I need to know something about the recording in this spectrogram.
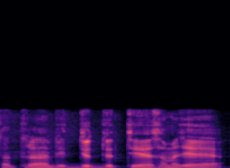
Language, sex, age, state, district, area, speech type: Sanskrit, male, 18-30, Karnataka, Chikkamagaluru, urban, spontaneous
